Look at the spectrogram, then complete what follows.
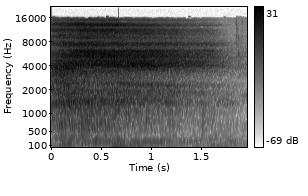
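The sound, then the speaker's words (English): A forceful yoga lion's breath exhale through an open mouth with the tongue stuck out, a rough, rasping rush of air that holds steady, then trails off near the end. “We're going to add lion's breath to that to become even more fierce now.”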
